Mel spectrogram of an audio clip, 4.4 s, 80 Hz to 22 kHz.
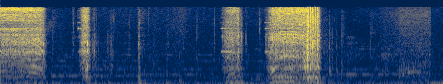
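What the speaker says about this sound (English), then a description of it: "secure it with the provided self-tapping" A power drill drives self-tapping screws into the dash of a 2012 GMC Savana van while a trailer brake controller is mounted: several short, close whirring bursts with brief pauses between them, and no talking.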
